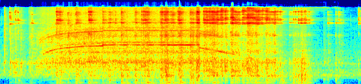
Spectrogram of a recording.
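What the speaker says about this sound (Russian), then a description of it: "В белок я добавляю щепотку соли и начинаем взбивать белок" Egg whites with a pinch of salt being whipped by an electric mixer, a loud, continuous whirring hum with a rising pitch sweep and a dull rattle of beaters against the bowl.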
